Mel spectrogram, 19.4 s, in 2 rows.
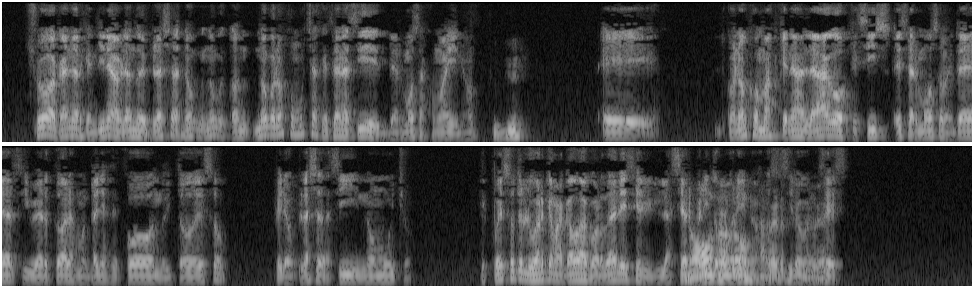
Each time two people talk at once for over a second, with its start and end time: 16.5-18.0

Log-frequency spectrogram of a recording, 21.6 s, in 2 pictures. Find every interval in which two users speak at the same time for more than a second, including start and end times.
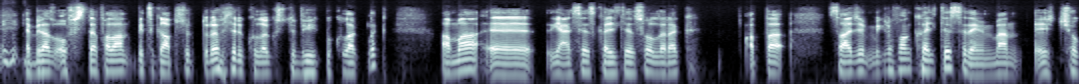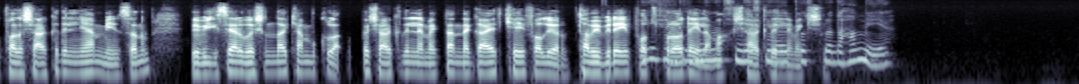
17.2-19.0

